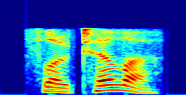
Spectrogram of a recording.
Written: flotilla

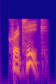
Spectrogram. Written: critique

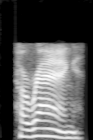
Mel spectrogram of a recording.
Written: harangue

